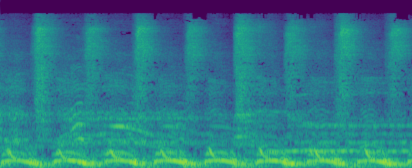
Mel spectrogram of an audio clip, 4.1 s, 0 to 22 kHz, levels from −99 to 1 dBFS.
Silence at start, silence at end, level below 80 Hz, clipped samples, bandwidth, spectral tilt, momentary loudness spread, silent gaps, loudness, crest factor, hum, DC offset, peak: 0 s; 0 s; -38 dBFS; under 0.1%; 16 kHz; -5 dB/octave; 2 LU; none; -22 LUFS; 14 dB; none; under 0.1%; -8 dBFS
